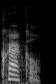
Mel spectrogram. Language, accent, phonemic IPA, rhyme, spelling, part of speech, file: English, US, /ˈkɹækəl/, -ækəl, crackle, noun / verb, En-us-crackle.ogg
- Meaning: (noun) 1. A prolonged, frequent cracking sound; a fizzing, popping sound 2. A style of glaze giving the impression of many small cracks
